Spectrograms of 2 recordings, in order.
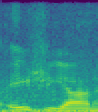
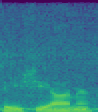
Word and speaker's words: Asiana: I was going to use the a well Asiana is actually how it's pronounced um but some people call it aana I've heard it pronounced both ways it's Asiana uh Airlines of course they are technically really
